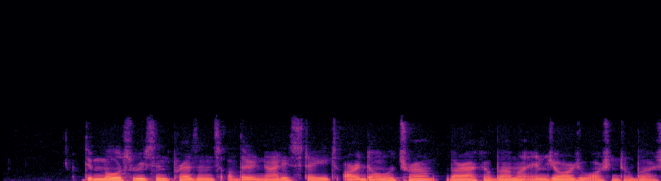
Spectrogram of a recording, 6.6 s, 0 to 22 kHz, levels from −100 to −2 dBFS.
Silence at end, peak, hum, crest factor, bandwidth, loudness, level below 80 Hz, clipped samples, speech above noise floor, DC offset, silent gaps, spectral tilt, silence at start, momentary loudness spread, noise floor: 0 s; -16 dBFS; none; 16 dB; 7.4 kHz; -33 LUFS; -68 dBFS; under 0.1%; 51 dB; under 0.1%; none; -8.5 dB/octave; 0.8 s; 6 LU; -83 dBFS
